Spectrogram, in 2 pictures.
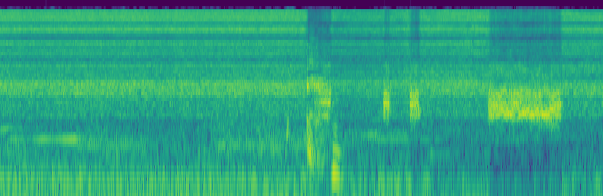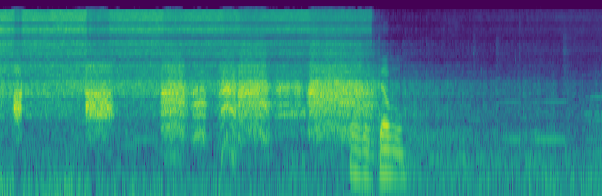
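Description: Loud static hiss with choppy, glitchy bursts over it, dropping suddenly to a much quieter hiss about ten seconds in.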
